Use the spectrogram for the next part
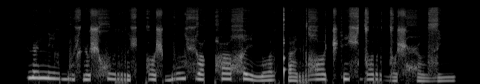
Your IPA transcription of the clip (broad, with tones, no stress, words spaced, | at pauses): ɳɪ˦n̪i˧lbu˨ç ɳʊ˦ʃxu˧rʊ˨çkɔ˦˨ʃ bu˦lçu˧ qʰo˦χi˦˨n̪o˧lqʼi˨r ʁɔ˦t͡ʃʼi˦çdɔ˦r dɔ˨ʃ ħʊ˨lzi˧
